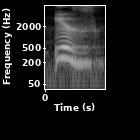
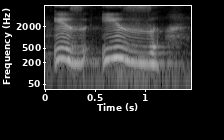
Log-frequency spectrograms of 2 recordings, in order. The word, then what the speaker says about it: is: Similarly, next word when we will introduce is. How we will read it? Is. Here S is pronounced as z.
